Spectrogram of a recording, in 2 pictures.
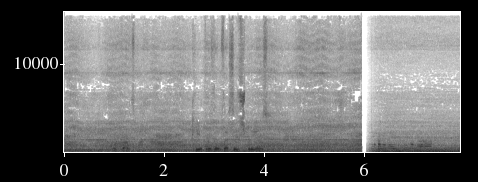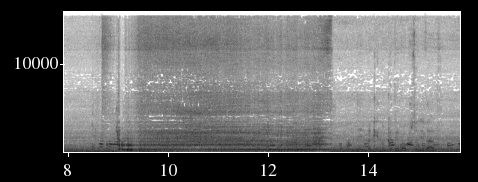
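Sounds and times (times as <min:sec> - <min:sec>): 
airliner engines running on an airport apron: 0:00.0 - 0:15.8
speech: 0:01.2 - 0:02.0, 0:02.6 - 0:04.4.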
